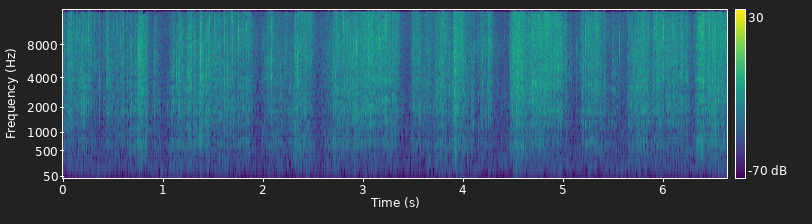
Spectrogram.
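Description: A clear, thin plastic bag with a white item inside is held close in both hands while the fingers squeeze, crumple and crinkle the plastic. A steady, quiet crackling crinkle is heard, bright and high-pitched with almost no low end. It swells and dips in short bursts throughout.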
